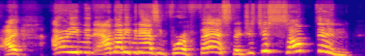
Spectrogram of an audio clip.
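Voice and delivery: high-pitched, pleading protest; exasperated plea. Real, not acted. Streamer begging for any sleaze in slashers, exasperated plea. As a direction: beg for the bare minimum, voice way up high.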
